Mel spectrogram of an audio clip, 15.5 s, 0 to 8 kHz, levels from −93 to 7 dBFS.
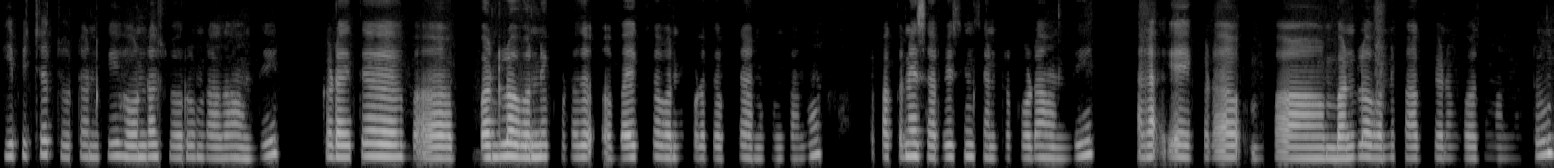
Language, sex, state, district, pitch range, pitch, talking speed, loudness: Telugu, female, Andhra Pradesh, Chittoor, 195-215 Hz, 205 Hz, 95 wpm, -32 LUFS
